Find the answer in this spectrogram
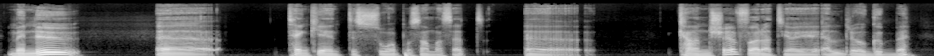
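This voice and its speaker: Very slowly and with long, frequent pauses, a man talks in a fairly low voice with lively intonation. The recording is very clean with a silent background, and the sound is dry and close with no echo. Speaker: podcast host. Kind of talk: casual chat.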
